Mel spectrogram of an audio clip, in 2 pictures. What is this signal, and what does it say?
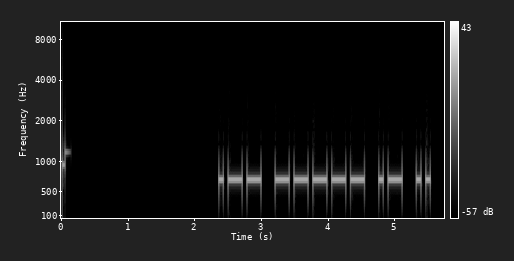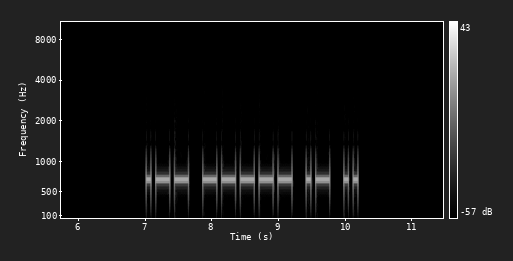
Morse code, heard as a keyed tone, about 17 wpm, 700 Hz. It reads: W0AI W0AI
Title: USA Call Signs - 4 Characters - Repeated 2x - 17wpm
